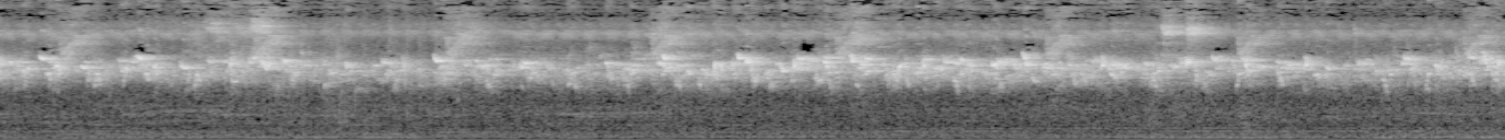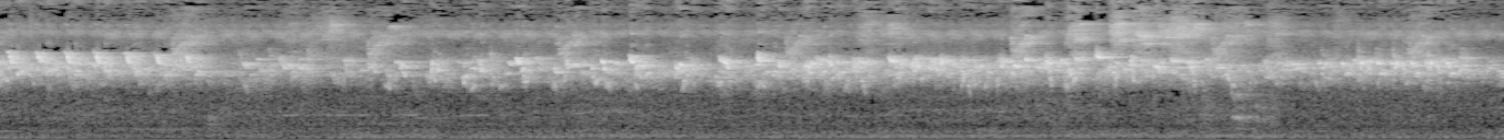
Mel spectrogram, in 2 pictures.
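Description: Birdsong: dense, continuous chirping and twittering, with a sharper, higher note recurring about every two seconds.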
